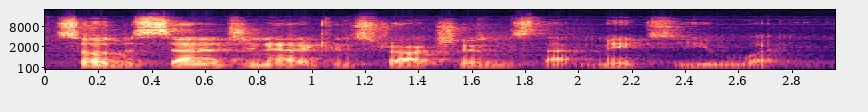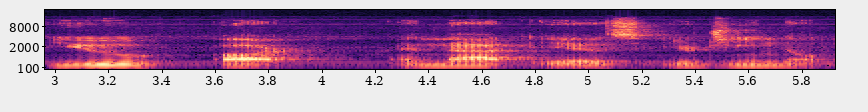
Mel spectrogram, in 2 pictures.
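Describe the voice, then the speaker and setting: A man with a congested, nasal voice talks through a recorded science lesson in a loose, rambling way, full of fillers and restarts. His pitch sits low with a gravelly edge, and the sound bounces around an echoey room. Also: unhurried, slight background noise. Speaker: science teacher.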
